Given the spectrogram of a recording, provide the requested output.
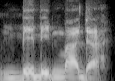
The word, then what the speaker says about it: baby mother: The term originated in Jamaican Creole as a baby mother, pronounced baby mada, with the first printed usage appearing in the Kingston newspaper, the Daily Gleaner, in 1966.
